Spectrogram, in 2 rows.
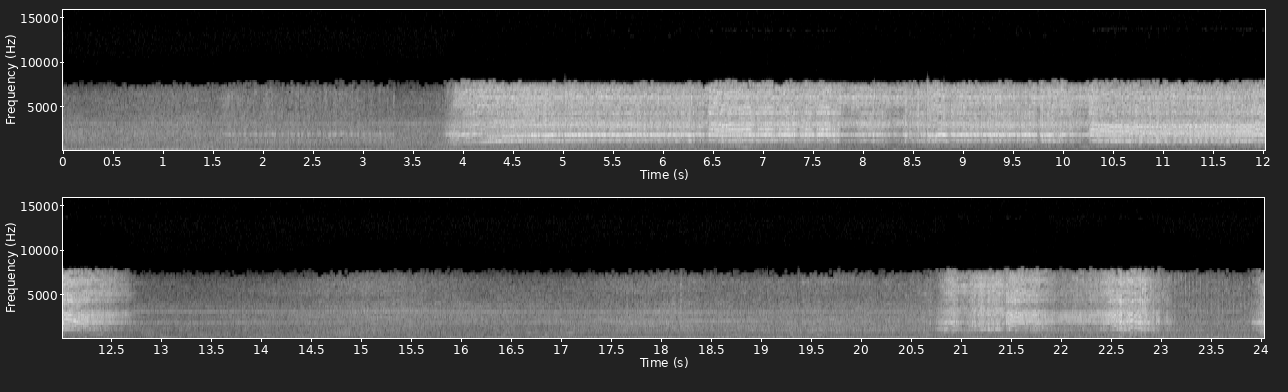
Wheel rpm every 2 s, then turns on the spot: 0, 20, 140, 160, 160, 160, 30, 0, 0, 0, 50, 0.
none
